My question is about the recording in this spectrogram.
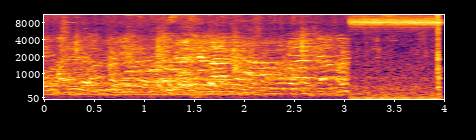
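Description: Several people talking at once in overlapping chatter. About three seconds in the voices stop and a steady high-pitched buzz with a low hum takes over.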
